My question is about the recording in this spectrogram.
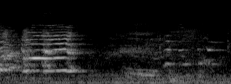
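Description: A woman's high-pitched laugh in the first second, then quiet.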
